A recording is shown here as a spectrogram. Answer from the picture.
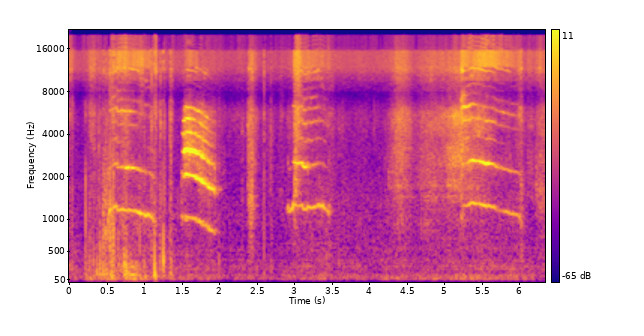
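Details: Kittens separated from their mother after her repeated attacks, meowing in distress: several high, harmonic mews, some falling in pitch, spaced about a second or two apart, indoors.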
